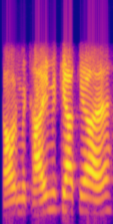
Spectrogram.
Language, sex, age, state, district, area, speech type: Hindi, male, 45-60, Uttar Pradesh, Azamgarh, rural, conversation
